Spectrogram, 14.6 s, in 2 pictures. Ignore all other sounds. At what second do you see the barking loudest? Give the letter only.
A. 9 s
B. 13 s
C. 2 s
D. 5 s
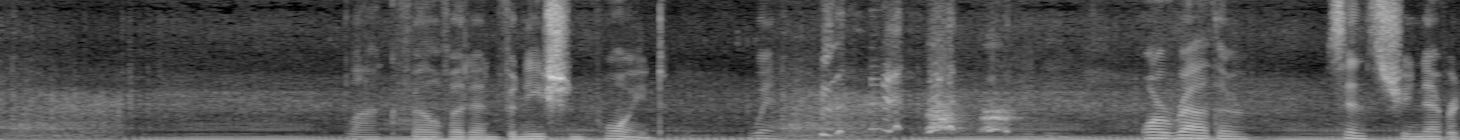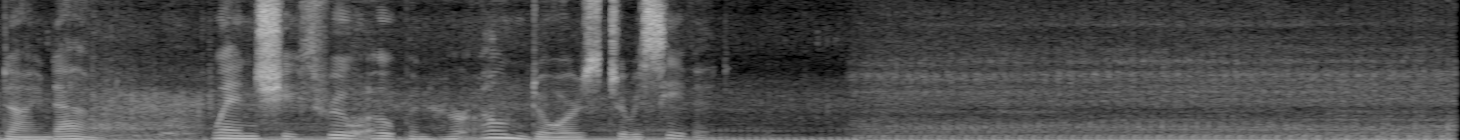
D.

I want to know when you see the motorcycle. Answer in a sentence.
You can hear the motorcycle from 0.0 to 14.5 s.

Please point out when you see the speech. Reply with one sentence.
You can hear the speech from 1.8 to 4.0 s and from 5.1 to 10.9 s.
